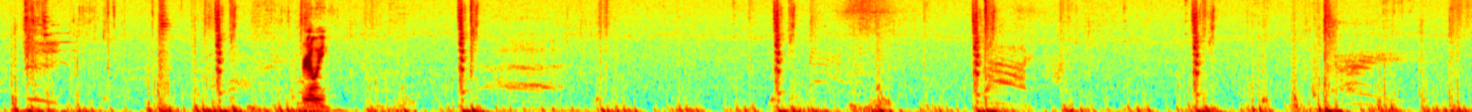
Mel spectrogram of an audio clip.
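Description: Horses gallop with thudding hooves.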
